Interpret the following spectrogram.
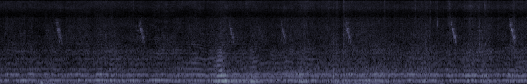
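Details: Honey bee workers in endless flight at a feral colony: a thick low buzzing hum, with regular brief rising-and-falling whines as single bees zip past close by.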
